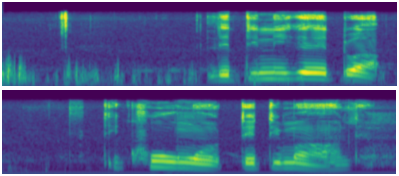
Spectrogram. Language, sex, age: Swati, male, 19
